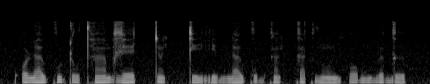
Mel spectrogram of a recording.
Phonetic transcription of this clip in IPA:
ʔ ɔ ɳ a u̯ k u ʈ o t̪ʰ ã b ɣ ɛ tː œ̃ tː e i̯ r e b n a u̯ k o b k ã kː a k ð õ i̯ | ɔ b m b œ ɡ ə

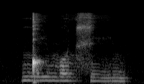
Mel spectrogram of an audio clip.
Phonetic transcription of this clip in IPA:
ŋ͡ǃ i m o ʎ ʃ i ŋ

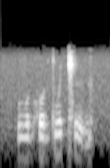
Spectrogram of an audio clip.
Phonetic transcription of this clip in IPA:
v u ɡ χʷ ɛ ɡ tʷ e ǁ ɨ ɡ

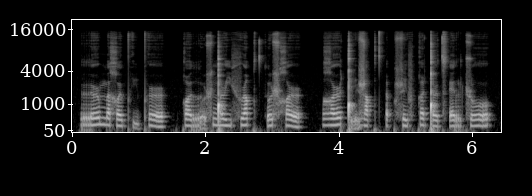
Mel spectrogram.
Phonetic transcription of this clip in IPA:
r ə˞ m ɛ χ ʏ pʰ ḭ pʰ ə˞ | q u r o̰ ʂ ŋ͡ǃ ə˞ j f ə˞ q t͡sʼ ʊ ʂ χ ə˞ | ʁ ə˞ ǃ ḭ ʐ a q t͡sʼ i q ʂ i f q i ǃ ə˞ t͡sʼ ɛ r ʈ͡ʂ o

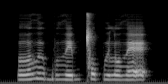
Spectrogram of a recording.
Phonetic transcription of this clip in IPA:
ɤ ð ɯ b u ð e b ǀ o p ɯ l o ð ɛ

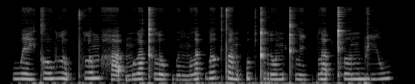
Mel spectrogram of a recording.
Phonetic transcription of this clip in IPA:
w eː˩˦ j k oː˦˥ w l u˨˩ ʔ pʰ l o˥˩ m h a˨˩ ʔ m u˦˥ a̯ kʰ l o˨˩ k̚ w ɯ˩˦ ŋ l a˥˩ k̚ l ɤː˥˩ k̚ t a˧ n ʔ u˥˩ k̚ t r o˦˥ n kʰ l iː˨˩ k̚ p l a˦˥ t̚ pʰ ɤː˦˥ n b iː˦˥ w

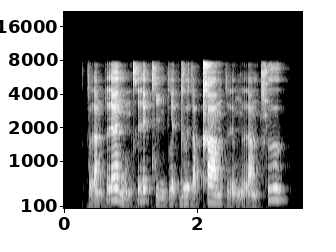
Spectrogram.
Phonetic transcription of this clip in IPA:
k r a˩˦ n p r ɛː˥˩ ŋ o˩˦ m kʰ r e˥˩ ʔ tʰ iː˨˩ ŋ k l e˨˩ k̚ d ɯː˧ d a˨˩ p̚ kʰ aː˧ m k r ɯ˩˦ ŋ r a˨˩ ŋ t͡ɕʰ ɯː˥˩ p̚

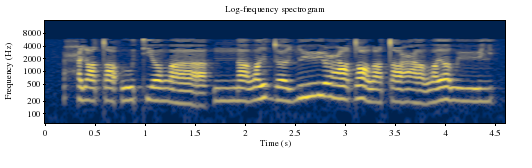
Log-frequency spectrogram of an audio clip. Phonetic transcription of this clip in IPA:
ħ i tˤ ɪ ʔ uː tʲ œ lˠ a | nː a lˠ i d œ ʎ yː ʕ i dˤ u w i tˤ ɪː ʕ a lˠ e ɐ̯ w yː lʲ

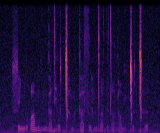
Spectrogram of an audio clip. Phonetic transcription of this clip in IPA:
ɬ e ɲ o ɓ ɑ m ɡ ɵ m ɡ a d j o ɡ͡ǀ ə̤ m ə̤ ɡ a s l ə̤ m d l ɑ d ɾ ə d ɑ ɡ ɑ m ǀ ɵ ɡ͡ǀ ə

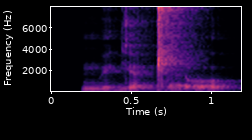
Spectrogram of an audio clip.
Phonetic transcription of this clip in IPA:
m y ɡʲ œ ɡ͡ǁ ə̰ ɾ o̰

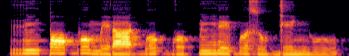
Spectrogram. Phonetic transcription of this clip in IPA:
r ĩ˦ k͡p ɔ˦ b o˦˨ m e˨ ɾ aː˨ ɡ͡b o˦ ɡ͡b o˨ k͡p ĩ˦ ɾ e˦ ɓ ʊ˦ z u˨ ɡ e˦ ɲ u˨

